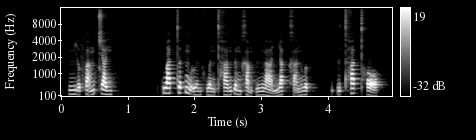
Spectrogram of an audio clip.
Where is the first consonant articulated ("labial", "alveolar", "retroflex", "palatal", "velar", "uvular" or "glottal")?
palatal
